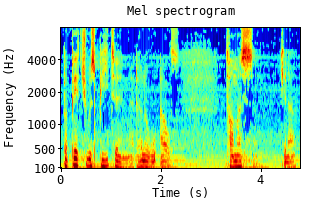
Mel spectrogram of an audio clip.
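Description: A man's voice: medium pitch, steady tone, measured pace, music in the background, poor audio. A man with a South African accent giving an informal sermon, speaking emphatically and conversationally, often repeating phrases for weight. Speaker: pastor, preacher.

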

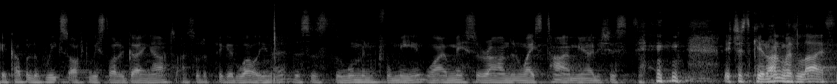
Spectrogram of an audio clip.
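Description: A man's voice: fairly low pitch, warm tone. A middle-aged man telling a personal testimony as a pastor, rambling and self-deprecating, with many fillers. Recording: hall reverb.

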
